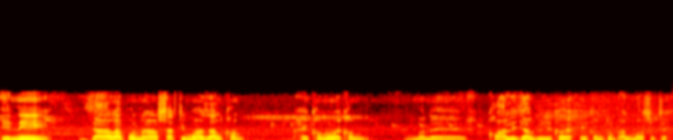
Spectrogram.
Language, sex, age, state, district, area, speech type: Assamese, male, 60+, Assam, Tinsukia, rural, spontaneous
